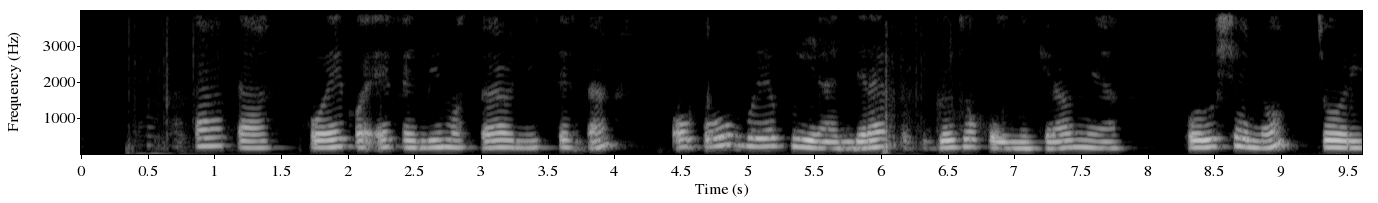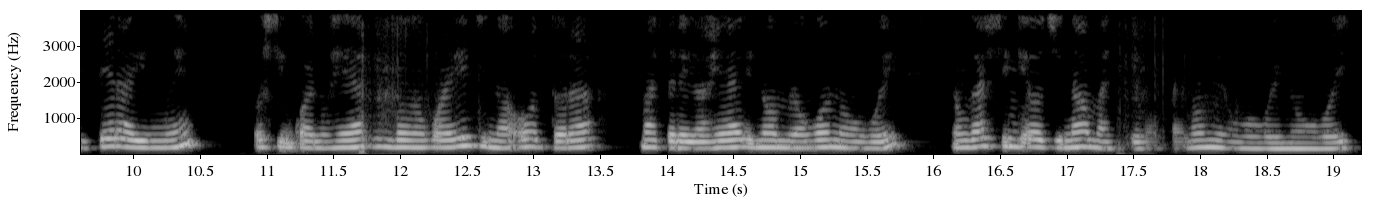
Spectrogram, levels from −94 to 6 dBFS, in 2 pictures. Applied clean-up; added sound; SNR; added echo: neural mask model DeepFilterNet 3.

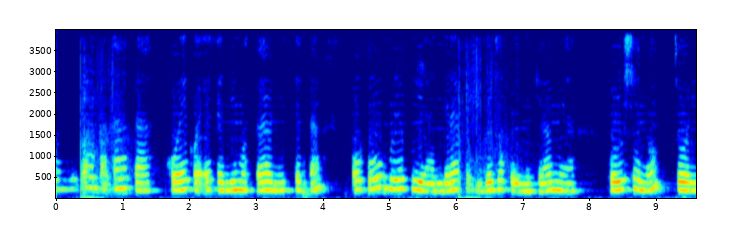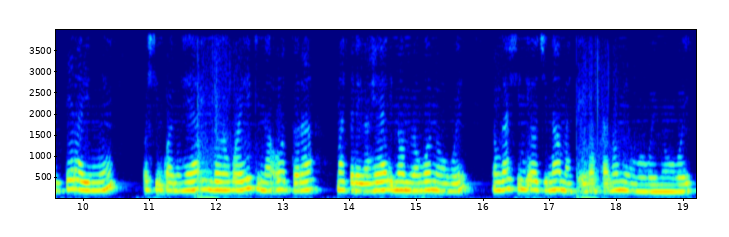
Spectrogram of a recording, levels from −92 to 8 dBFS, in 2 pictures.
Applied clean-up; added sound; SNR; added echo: neural separator model SepFormer DNS4.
